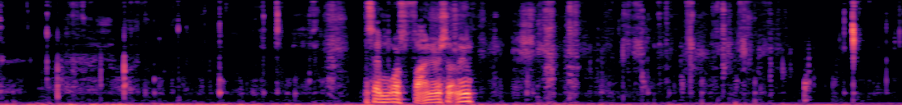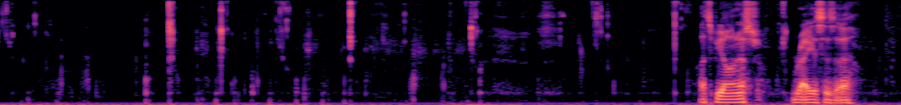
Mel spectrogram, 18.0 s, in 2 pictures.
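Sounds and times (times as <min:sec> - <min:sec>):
person chewing food: 0:00.0 - 0:16.0, 0:16.7 - 0:17.0.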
